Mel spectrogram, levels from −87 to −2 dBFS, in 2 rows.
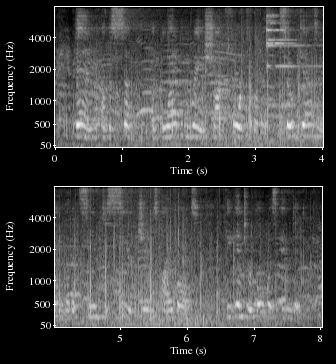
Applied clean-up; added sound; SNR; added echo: none; Livestock, farm animals, working animals; 7 dB; reverberation time 2.3 s.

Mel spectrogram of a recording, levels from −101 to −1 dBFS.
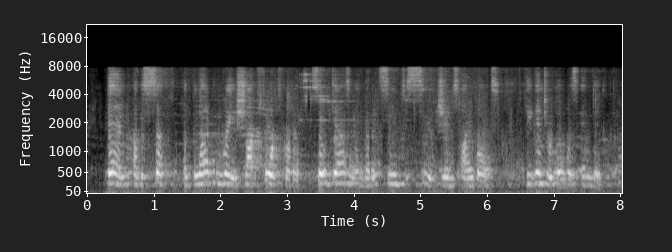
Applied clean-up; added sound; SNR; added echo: neural separator model SepFormer DNS4.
